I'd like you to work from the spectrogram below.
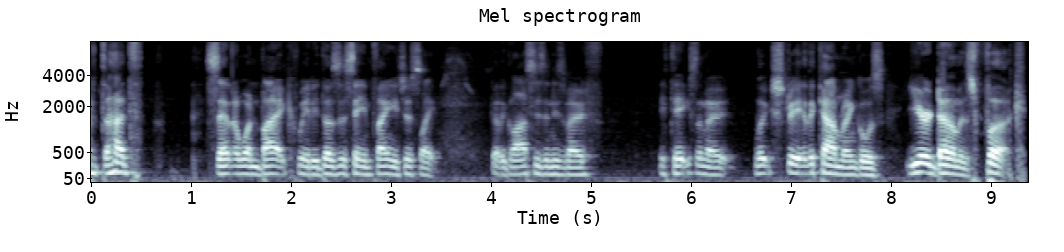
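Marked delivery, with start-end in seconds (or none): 8.2-9.4 put-on, slow Southern US drawl. Quoting her dad's video to the camera, in a Southern American accent. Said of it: "this kind of Southern American accent".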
